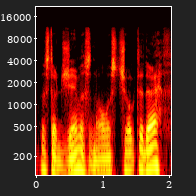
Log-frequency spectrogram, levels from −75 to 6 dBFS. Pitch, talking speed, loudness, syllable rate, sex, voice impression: 100 Hz, 175 wpm, -17 LUFS, 5.5 syllables/s, male, very masculine, middle-aged, thick, slightly muffled, cool, slightly calm, wild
